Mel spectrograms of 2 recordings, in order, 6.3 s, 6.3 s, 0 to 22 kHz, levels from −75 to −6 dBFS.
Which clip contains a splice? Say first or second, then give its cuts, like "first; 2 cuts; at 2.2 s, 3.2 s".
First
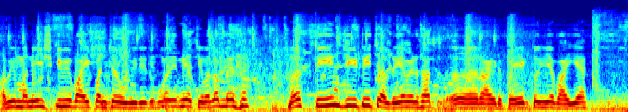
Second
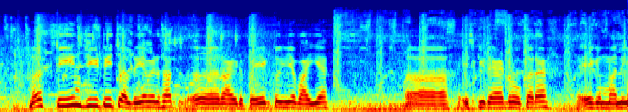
first; 1 cut; at 1.6 s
